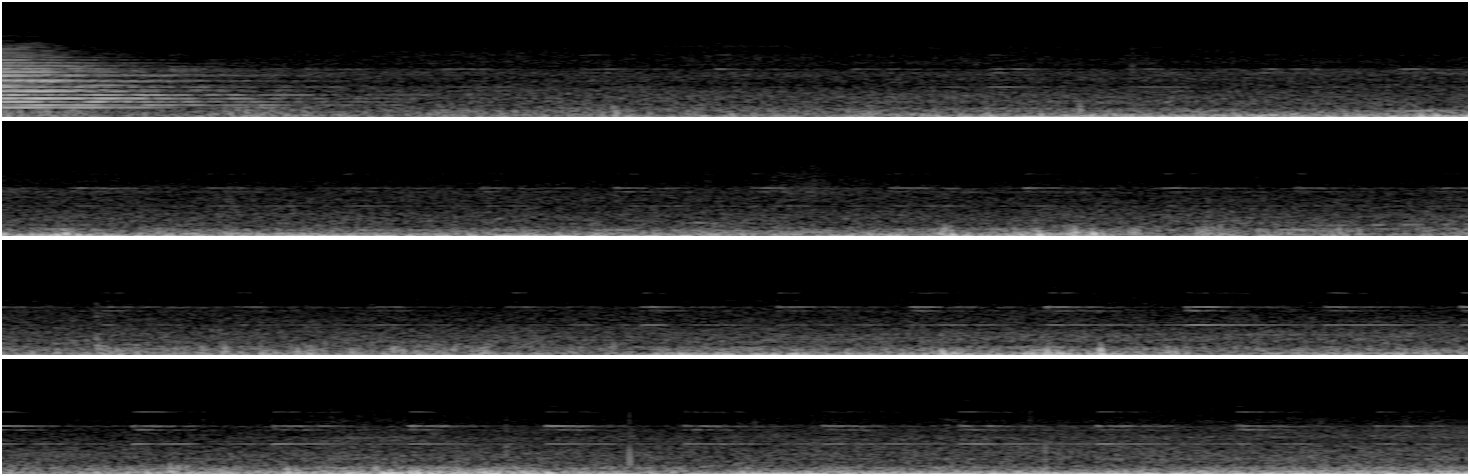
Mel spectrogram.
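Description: A train engine rumbles as it slowly approaches, growing louder.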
